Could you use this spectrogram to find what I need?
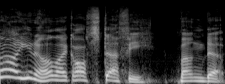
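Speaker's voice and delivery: put-on British woman voice. Retelling a woman from across the pond explaining a phrase, put-on british accent. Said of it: "she's from across the pond".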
